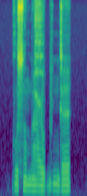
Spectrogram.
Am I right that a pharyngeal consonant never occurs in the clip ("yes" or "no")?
no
